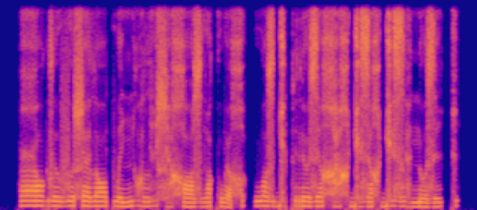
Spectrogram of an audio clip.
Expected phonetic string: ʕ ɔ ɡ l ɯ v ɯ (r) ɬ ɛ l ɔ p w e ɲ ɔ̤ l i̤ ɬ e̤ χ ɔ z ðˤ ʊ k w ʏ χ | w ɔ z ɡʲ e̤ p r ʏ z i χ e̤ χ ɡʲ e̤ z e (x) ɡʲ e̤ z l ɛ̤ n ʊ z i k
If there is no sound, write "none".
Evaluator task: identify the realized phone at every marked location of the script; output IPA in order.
none, χ

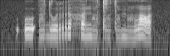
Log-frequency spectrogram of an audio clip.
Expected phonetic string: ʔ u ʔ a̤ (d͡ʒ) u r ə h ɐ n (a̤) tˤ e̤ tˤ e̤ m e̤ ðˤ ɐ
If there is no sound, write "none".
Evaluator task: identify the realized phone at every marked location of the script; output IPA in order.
d, ə̤

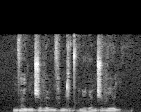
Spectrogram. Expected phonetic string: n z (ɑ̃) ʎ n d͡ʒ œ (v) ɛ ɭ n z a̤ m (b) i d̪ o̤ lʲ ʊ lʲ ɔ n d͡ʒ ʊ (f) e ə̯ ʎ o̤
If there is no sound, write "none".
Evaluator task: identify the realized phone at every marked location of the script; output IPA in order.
ã, v, ɖ, v

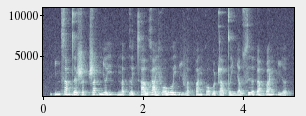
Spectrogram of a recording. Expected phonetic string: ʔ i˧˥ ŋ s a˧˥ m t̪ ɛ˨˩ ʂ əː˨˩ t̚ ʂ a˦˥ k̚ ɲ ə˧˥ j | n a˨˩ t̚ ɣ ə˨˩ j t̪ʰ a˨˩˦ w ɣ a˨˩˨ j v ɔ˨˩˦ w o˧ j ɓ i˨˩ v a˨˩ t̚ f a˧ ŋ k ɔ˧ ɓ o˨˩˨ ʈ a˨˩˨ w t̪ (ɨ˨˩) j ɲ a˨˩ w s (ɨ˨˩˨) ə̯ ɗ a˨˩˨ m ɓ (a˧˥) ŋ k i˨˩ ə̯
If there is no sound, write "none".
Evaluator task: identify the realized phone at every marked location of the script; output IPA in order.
ə˨˩, ɨ˧, a˧˥

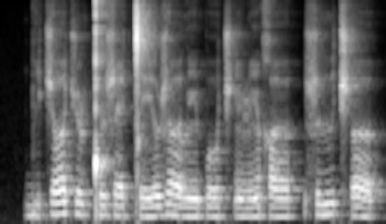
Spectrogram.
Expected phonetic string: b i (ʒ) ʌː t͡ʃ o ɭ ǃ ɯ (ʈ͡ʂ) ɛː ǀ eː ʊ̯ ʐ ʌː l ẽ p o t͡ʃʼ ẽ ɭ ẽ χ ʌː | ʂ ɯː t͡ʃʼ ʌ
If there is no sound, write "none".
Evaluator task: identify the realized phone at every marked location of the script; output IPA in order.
t͡ʃ, ʂ

